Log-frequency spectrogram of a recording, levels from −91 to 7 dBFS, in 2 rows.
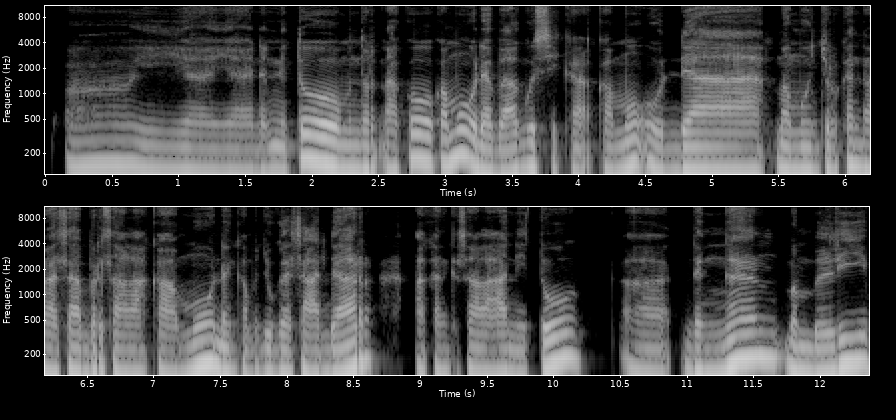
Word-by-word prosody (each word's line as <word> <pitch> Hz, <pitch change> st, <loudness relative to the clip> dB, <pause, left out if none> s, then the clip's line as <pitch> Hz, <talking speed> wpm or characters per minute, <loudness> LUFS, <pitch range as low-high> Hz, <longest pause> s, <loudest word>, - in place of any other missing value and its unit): Oh, 140 Hz, 0 st, -2 dB
iya 120 Hz, -2 st, -4 dB, 0.2 s
iya 110 Hz, 0 st, -5 dB, 0.2 s
dan 115 Hz, +2 st, -3 dB
itu 115 Hz, +9 st, -2 dB, 0.3 s
menurut 120 Hz, +1 st, -1 dB
aku, 150 Hz, +6 st, 0 dB
kamu 155 Hz, +5 st, +2 dB
udah 110 Hz, -, +3 dB
bagus 115 Hz, +5 st, 0 dB
sih 125 Hz, -, -13 dB
Kak. 115 Hz, -1 st, -7 dB
Kamu 120 Hz, +3 st, -1 dB, 0.2 s
udah 115 Hz, +1 st, +1 dB, 0.5 s
memunculkan 115 Hz, +2 st, -1 dB
rasa 115 Hz, 0 st, 0 dB
bersalah 110 Hz, -1 st, -2 dB
kamu 120 Hz, +7 st, +2 dB
dan 115 Hz, -, +1 dB
kamu 110 Hz, 0 st, -7 dB
juga 115 Hz, -1 st, -1 dB
sadar 115 Hz, +8 st, +2 dB, 0.3 s
akan 120 Hz, -2 st, -5 dB
kesalahan 115 Hz, -1 st, -2 dB
itu, 155 Hz, +11 st, +2 dB, 0.3 s
eee, 115 Hz, -4 st, -5 dB
dengan 145 Hz, +10 st, +3 dB
membeli 125 Hz, +6 st, +3 dB
120 Hz, 135 wpm, -24 LUFS, 115-135 Hz, 0.5 s, udah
